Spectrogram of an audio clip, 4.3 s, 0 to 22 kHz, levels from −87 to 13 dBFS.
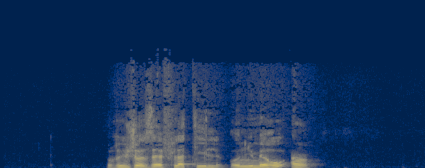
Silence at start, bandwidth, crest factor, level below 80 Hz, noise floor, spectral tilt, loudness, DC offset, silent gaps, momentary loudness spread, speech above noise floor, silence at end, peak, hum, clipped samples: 1.1 s; 14 kHz; 18 dB; -58 dBFS; -72 dBFS; -6 dB/octave; -18 LUFS; under 0.1%; none; 9 LU; 56 dB; 1.15 s; -2 dBFS; none; under 0.1%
